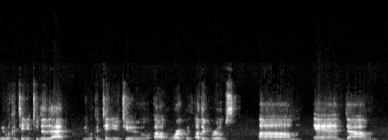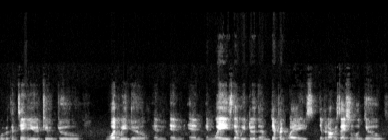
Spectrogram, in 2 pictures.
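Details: Adult male who stutters; he says his stutter was extremely severe in college and that he will never be fluent; stuttering.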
